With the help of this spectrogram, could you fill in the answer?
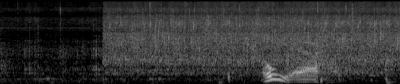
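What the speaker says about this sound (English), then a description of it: "We got some sizzle going." Mushrooms hit hot oil in a pan at a forest campsite, a loud steady sizzle bursting in abruptly after a quiet start and holding on, with a brief spoken remark partway through.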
